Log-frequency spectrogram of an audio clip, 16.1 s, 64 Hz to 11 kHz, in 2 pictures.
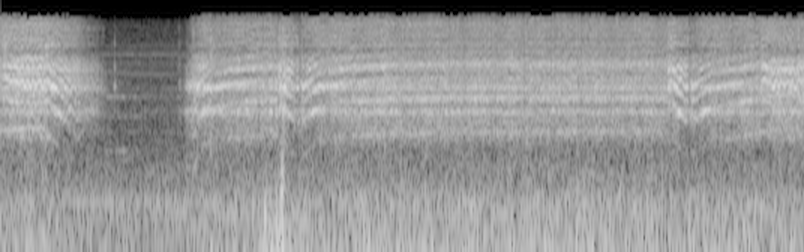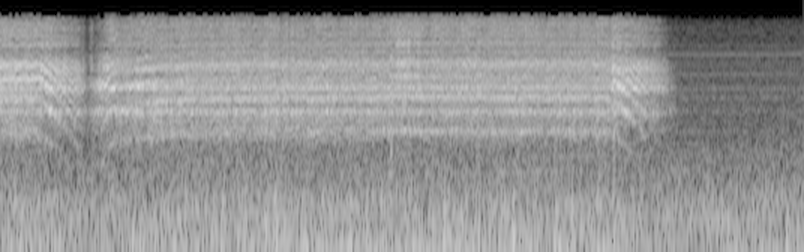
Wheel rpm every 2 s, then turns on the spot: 100, 150, 200, 180, 130, 190, 200, 40.
none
